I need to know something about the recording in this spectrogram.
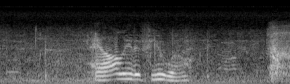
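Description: A woman speaks softly at close range.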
